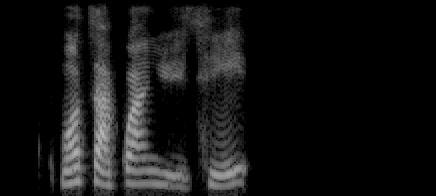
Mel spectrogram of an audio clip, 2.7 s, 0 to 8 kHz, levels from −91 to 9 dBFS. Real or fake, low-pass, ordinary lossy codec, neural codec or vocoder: fake; 7.2 kHz; Opus, 32 kbps; codec, 16 kHz, 2 kbps, X-Codec, HuBERT features, trained on general audio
